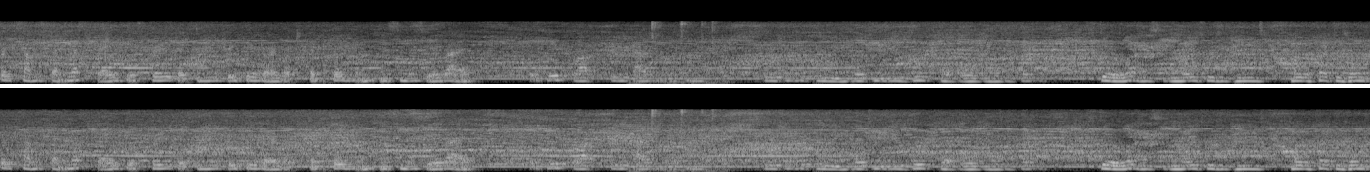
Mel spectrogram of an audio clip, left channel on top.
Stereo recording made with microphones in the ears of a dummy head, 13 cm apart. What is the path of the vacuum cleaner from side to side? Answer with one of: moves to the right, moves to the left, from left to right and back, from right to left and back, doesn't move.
from left to right and back.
